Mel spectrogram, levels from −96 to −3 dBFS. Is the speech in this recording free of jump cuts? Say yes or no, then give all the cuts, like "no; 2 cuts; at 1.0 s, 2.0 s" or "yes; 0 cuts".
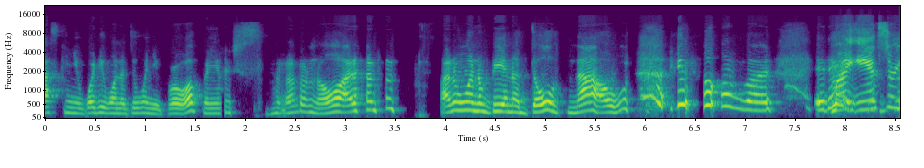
no; 1 cut; at 1.8 s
